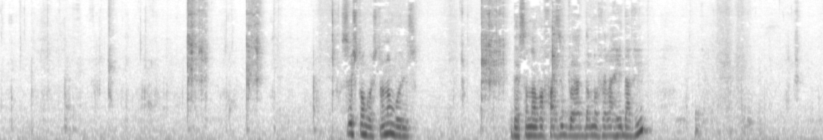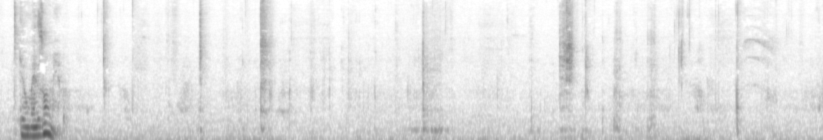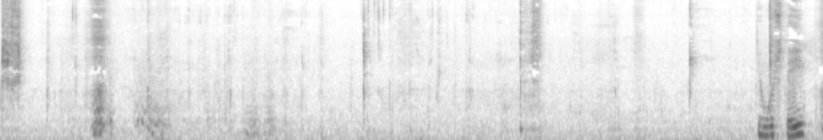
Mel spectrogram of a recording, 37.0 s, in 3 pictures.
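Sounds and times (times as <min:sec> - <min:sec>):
person chewing: 0:00.0 - 0:05.2, 0:13.8 - 0:26.4, 0:27.3 - 0:35.8.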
